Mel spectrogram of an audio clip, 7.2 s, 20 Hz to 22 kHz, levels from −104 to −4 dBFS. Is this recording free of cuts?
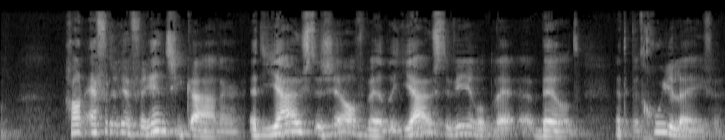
no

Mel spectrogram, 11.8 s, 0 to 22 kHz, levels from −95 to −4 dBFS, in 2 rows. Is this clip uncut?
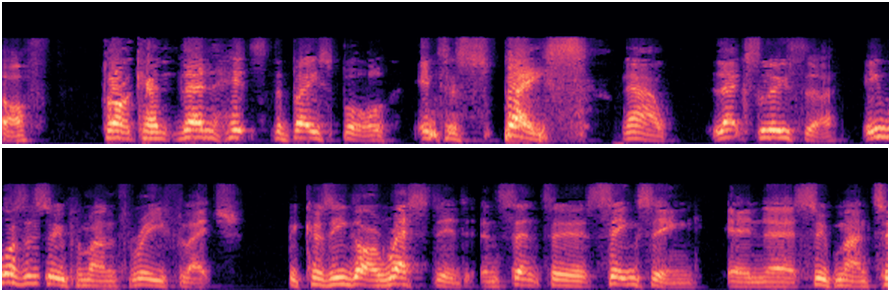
no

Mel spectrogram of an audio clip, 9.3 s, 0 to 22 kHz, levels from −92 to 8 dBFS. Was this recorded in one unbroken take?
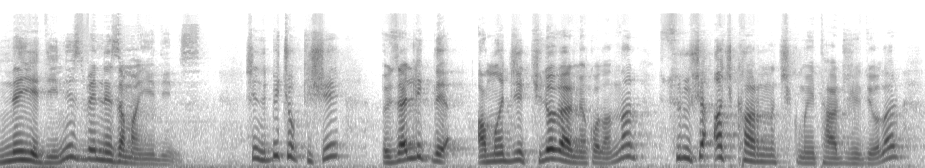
yes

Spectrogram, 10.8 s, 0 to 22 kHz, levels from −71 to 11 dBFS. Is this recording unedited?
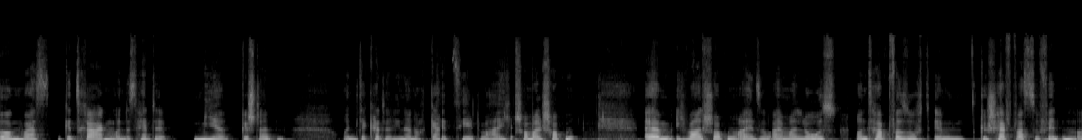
no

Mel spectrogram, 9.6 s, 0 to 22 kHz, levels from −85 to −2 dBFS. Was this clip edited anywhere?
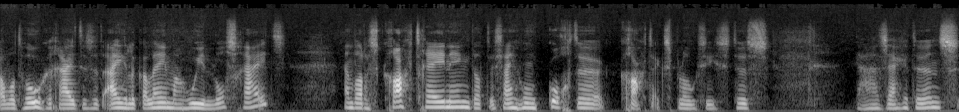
no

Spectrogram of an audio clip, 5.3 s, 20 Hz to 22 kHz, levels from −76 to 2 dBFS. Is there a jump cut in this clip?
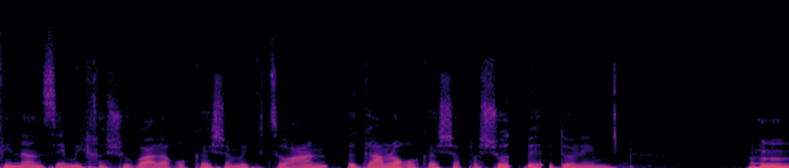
yes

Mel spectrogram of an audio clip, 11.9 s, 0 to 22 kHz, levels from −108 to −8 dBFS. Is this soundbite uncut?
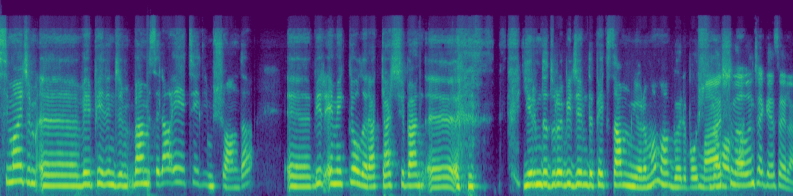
yes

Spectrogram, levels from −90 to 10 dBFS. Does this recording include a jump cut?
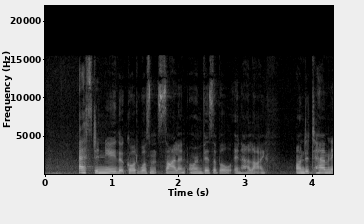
no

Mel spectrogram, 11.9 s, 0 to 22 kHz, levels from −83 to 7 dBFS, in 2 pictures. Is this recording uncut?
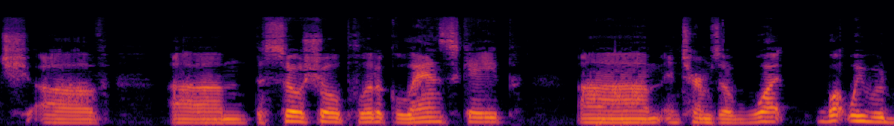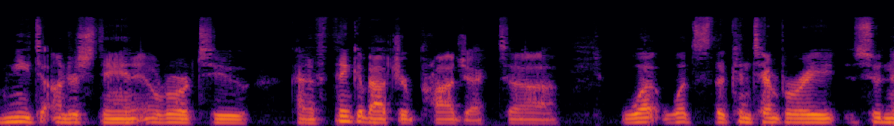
yes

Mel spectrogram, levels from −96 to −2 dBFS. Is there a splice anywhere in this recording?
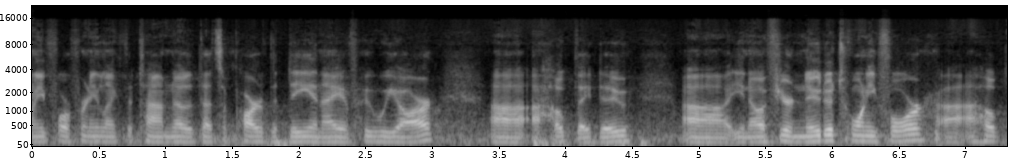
no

